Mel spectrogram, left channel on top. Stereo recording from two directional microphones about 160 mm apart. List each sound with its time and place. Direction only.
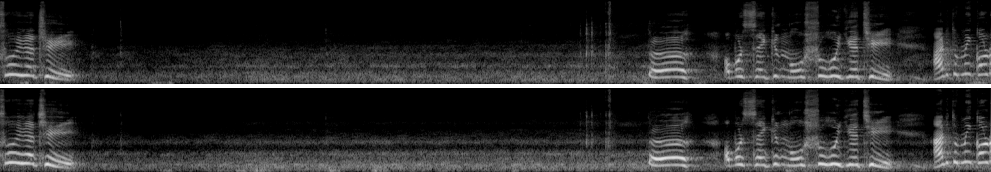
0.0 s speech: centre (ahead or behind)
5.8 s a sound: 25° left (ahead or behind)
6.5 s a woman's voice: centre (ahead or behind)
9.3 s a woman's voice: 10° right (ahead or behind)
